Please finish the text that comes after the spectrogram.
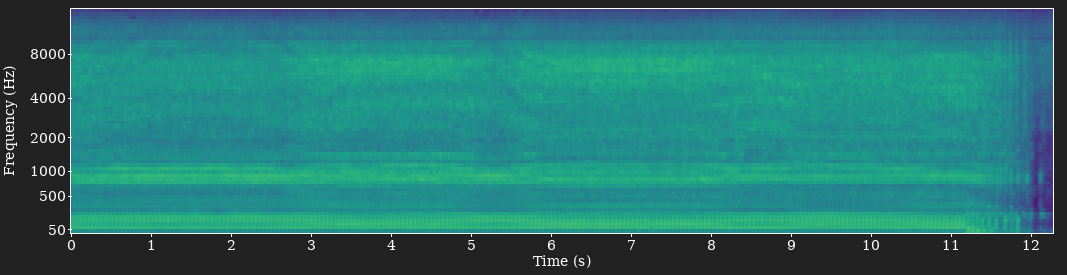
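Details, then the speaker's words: Honda GX120 gasoline single-cylinder on an air compressor restarted outside after smoking; steady chugging about four beats a second, slightly rough as it burns off oil and fuel with a badly fouled plug. "See if she'll restart. First pull. She is fouled like crazy."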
